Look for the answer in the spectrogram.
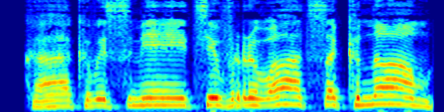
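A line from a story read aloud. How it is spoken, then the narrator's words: Menacing shout. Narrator (Russian): грозно закричал Рафаэль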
